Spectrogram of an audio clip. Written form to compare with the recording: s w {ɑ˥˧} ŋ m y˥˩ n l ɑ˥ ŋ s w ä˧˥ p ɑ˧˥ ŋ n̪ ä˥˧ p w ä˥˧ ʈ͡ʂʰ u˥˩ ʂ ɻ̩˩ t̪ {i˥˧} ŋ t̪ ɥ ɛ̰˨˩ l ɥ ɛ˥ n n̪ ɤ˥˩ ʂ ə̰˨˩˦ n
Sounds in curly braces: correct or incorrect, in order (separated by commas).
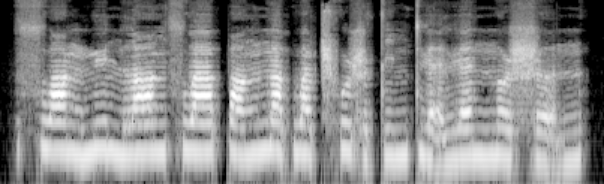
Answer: correct, incorrect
